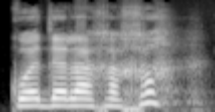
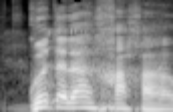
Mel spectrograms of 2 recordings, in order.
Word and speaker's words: Guadalajara: Non, c'est une des villes les plus compliquées à prononcer. Guadalajara ah oui, Guadalajara, oui, exactement. – Voilà, magnifique. Avec une collaboration 100% euh,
